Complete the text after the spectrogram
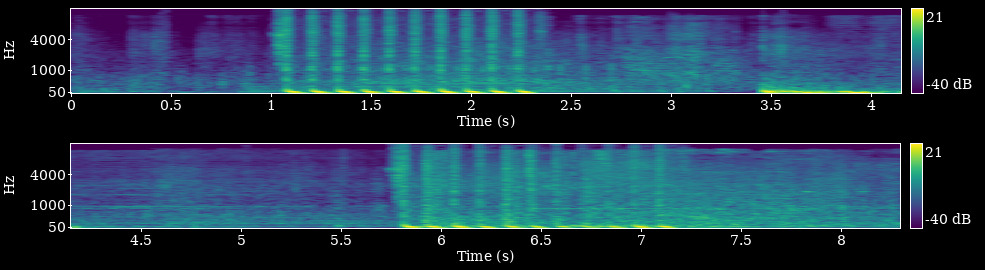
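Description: A light machine gun fires in rapid bursts.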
